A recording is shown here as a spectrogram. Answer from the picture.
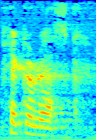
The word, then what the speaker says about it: picaresque: The picaresque.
